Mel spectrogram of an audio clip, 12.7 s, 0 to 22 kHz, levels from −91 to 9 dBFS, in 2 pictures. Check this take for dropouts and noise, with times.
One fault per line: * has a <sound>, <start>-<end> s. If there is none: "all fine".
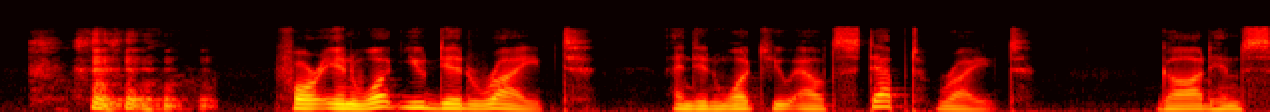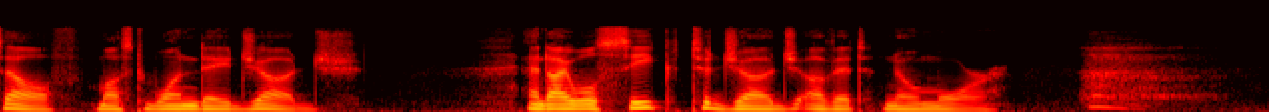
* has a laugh, 0.1-1.1 s
* has a sigh, 11.7-12.5 s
